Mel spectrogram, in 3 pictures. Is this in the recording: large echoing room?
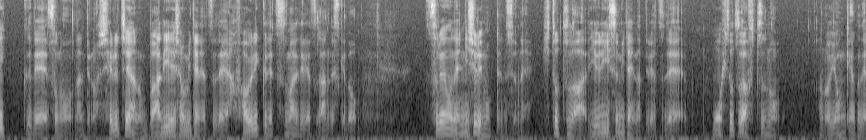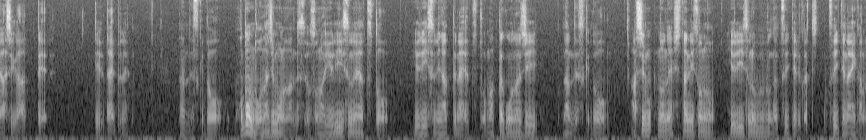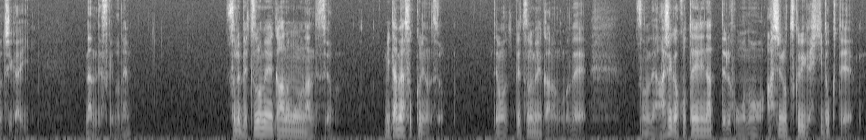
no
